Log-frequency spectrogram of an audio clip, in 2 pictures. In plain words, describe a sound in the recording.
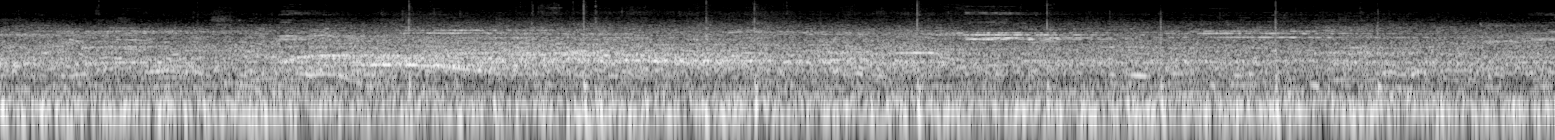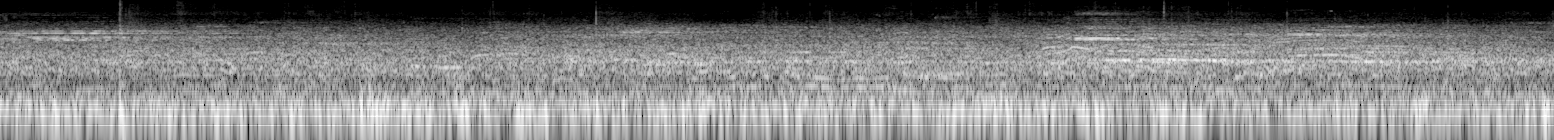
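Young women players shout to each other.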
